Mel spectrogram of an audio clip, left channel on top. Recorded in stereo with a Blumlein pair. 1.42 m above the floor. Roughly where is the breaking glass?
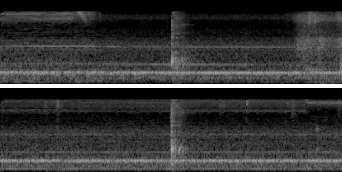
Right.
